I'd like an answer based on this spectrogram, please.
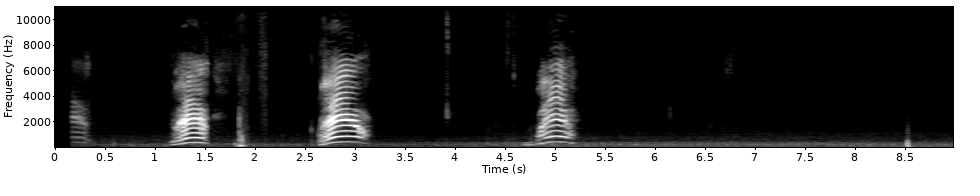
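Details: Coco, a Bengal cat, meows indoors after her owner sneezes: three clear, tonal, arching meows a second or two apart, then quiet room hum and a faint click.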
